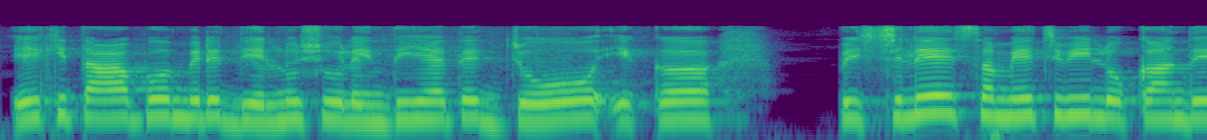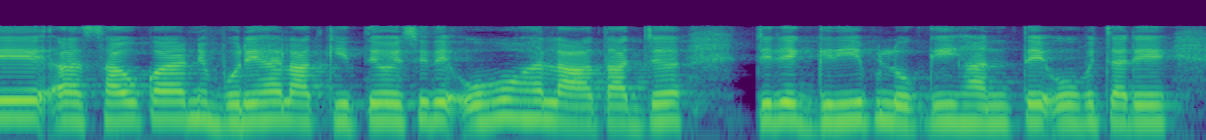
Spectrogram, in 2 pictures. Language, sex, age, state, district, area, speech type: Punjabi, female, 30-45, Punjab, Tarn Taran, urban, spontaneous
